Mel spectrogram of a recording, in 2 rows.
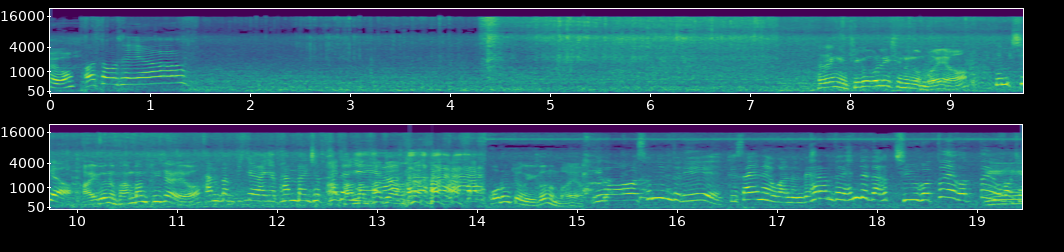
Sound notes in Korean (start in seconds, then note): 13.0 웃음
